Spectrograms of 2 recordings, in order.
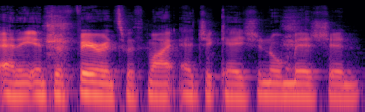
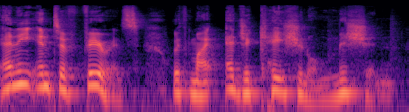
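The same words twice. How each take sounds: First: The line is read without any emotion. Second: The line is read with strong emotion. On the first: The speaker calls it right. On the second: The speaker calls it wrong.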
